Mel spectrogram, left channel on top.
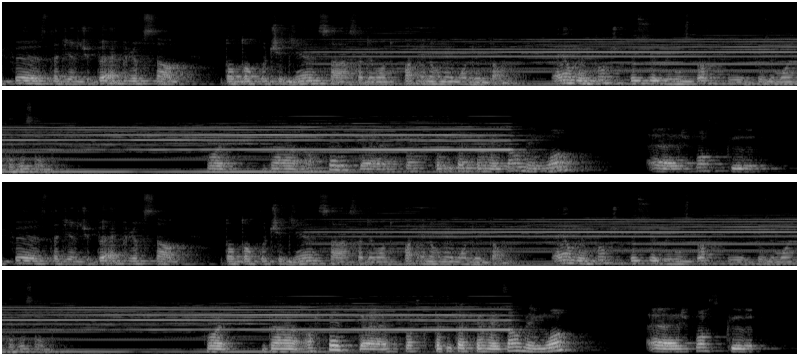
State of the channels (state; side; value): normal; both; correlation 0.81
